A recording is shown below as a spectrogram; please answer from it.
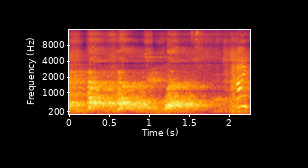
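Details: A Bloodhound in his run, looking at strangers, gives drawn-out, whining vocal notes in two long bursts, then a short rising yelp.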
